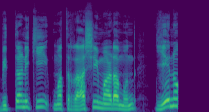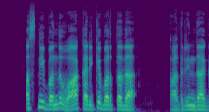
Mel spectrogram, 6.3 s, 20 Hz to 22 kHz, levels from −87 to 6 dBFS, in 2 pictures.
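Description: After "ಮತ್ ರಾಶಿ ಮಾಡಮುಂದ್ ಏನೊ", the speech cuts to dead silence from 2.66 to 3.52 s, resuming at "ಬಂದ ವಾಕರಕಿ ಬರ್ತದ": an audio dropout to silence, likely from a lost input.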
